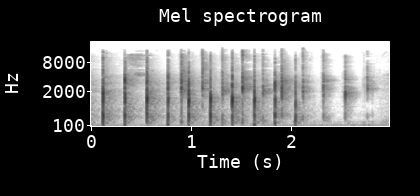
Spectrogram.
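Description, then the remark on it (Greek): A single person claps alone to celebrate announcing a giveaway winner, about sixteen sharp, bright claps in a quick, slightly uneven rhythm that slows and softens toward the end. “Έχουμε νικητή, κάτσε να χειροκροτήσω.”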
